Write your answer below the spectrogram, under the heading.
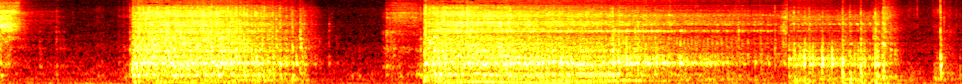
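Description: Countertop blender run in short pulses, grinding dry María biscuits into crumbs: twice loudly, for about a second and then about two seconds, and once more weakly near the end. The motor's pitch rises and falls within each run.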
